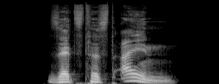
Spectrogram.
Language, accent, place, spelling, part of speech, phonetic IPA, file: German, Germany, Berlin, setztest ein, verb, [ˌzɛt͡stəst ˈaɪ̯n], De-setztest ein.ogg
- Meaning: inflection of einsetzen: 1. second-person singular preterite 2. second-person singular subjunctive II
